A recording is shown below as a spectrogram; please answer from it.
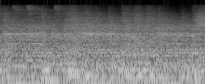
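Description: A rock band playing live, with electric guitars over a drum kit and bass, loud and continuous.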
